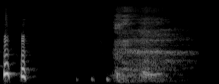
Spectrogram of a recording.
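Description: A laugh trailing off in two short bursts, then a long breathy sigh of about a second starting midway.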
